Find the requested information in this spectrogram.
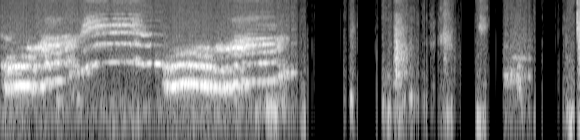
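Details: Young kittens wrestling indoors while their calico mother, about a year old, is nearby. Two loud, wavering meows in quick succession, then a run of knocks and scuffling sounds.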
